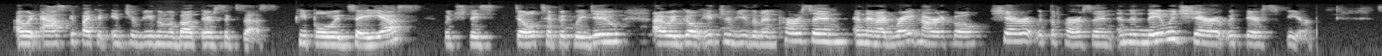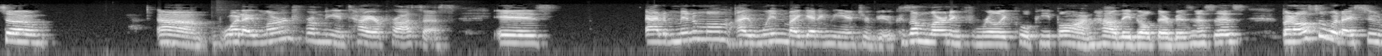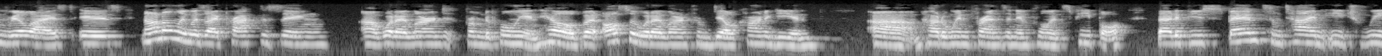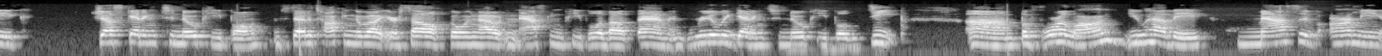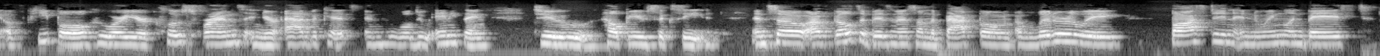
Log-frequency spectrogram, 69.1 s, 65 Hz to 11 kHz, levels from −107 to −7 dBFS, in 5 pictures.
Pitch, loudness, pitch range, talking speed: 205 Hz, -15 LUFS, 190-225 Hz, 165 wpm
